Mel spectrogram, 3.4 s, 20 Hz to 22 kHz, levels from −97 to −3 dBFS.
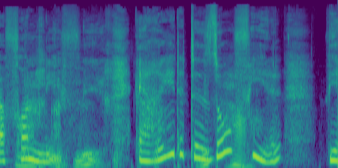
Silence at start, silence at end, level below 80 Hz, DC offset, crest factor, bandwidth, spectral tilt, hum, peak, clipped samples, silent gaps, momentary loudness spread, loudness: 0 s; 0 s; -54 dBFS; under 0.1%; 16 dB; 19.5 kHz; -4.5 dB/octave; none; -10 dBFS; under 0.1%; none; 9 LU; -26 LUFS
